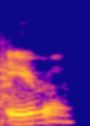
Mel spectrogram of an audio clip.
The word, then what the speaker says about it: Ara: now Google with project what how do you pronounce it ARA era so ARA yeah ARA is here or being developed and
